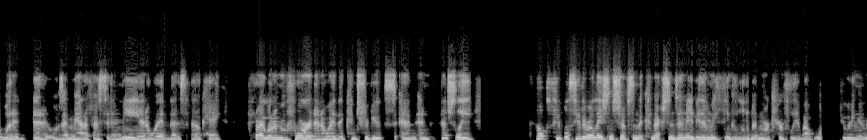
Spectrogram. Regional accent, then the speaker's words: Colorado, United States; I grew up here in Colorado, and we spent our summers camping.

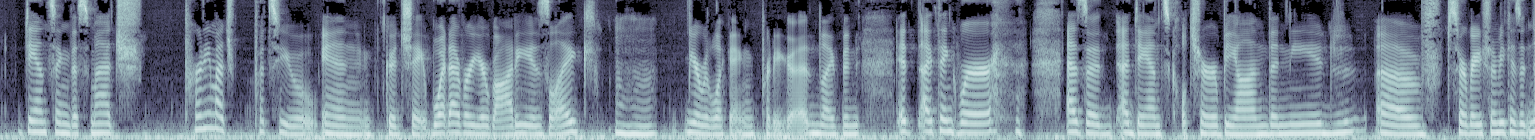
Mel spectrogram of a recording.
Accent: Tucson, Arizona, United States; I had a great school that I was training at in my hometown, which is not common for everybody. It's not. I'm from Tucson, Arizona

